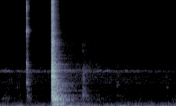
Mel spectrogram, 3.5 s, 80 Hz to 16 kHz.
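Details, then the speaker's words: GE/Whirlpool/Kenmore top-load washer-dryer combo GUD27ESSMWW in drain and spin: sharp irregular clicks over a faint hum as the lid lock actuator tries but fails to engage the clasp; owner suspects a faulty lid lock. "hear it cooking clicking clicking so it's not a to engage the clasp that actually locks the lid"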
